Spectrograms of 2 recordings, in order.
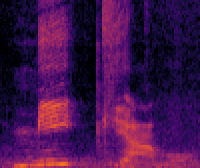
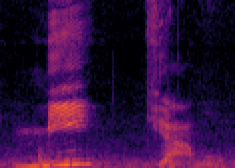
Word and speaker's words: mi chiamo: I'm going to pick mi chiamo. Mi chiamo.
